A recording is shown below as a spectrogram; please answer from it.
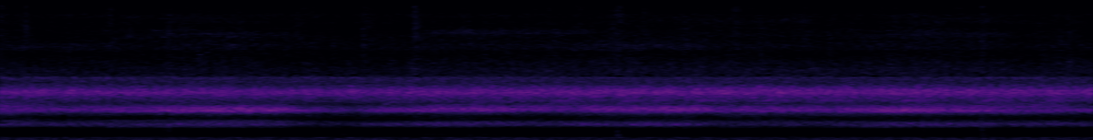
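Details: Massed frogs singing during rain give a steady, bright, densely pulsed chorus in several layered pitches, with a few faint clicks and a continuous low patter of rain.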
